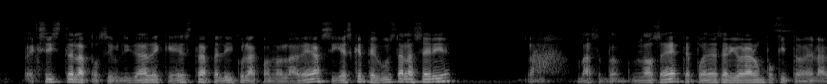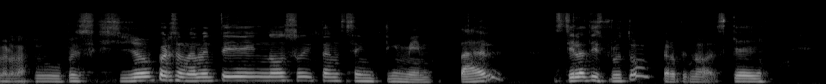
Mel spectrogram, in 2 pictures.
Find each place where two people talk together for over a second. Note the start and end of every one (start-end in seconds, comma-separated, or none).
none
